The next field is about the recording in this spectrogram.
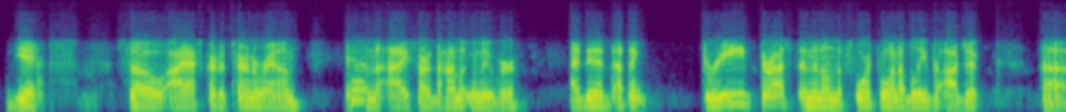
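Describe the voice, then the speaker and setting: A man's voice: medium pitch, no echo, narrow, tinny audio. A polite, plain-spoken man, a police officer, recounting events conversationally as an interview guest.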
